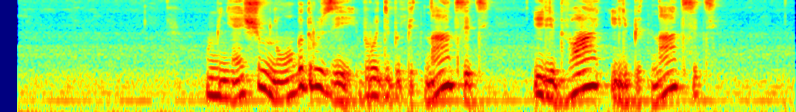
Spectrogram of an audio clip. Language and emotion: Russian, positive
